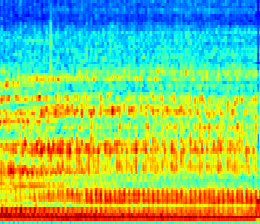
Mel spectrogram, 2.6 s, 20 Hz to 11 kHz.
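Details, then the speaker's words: 2020 Ford Mustang EcoBoost HPP with rebuilt MAPerformance Stage 1 forged short block and Ford Performance cams, past 500 miles; loud, deep, even cold-start idle, more aggressive, likely from extra exhaust cam lift; no knock or tick. "so I got to tell you the cold starts definitely sound more oh hey I didn't why did I goof up there it goes more aggressive more"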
